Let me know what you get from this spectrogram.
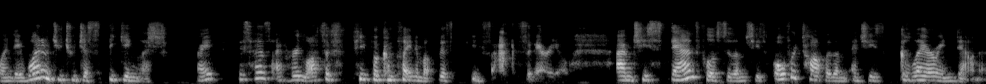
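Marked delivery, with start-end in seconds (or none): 0.2-1.7 acted out in a loud, raised voice. Retelling a woman confronting two people on their break, in a loud voice. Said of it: "she says in a loud voice".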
